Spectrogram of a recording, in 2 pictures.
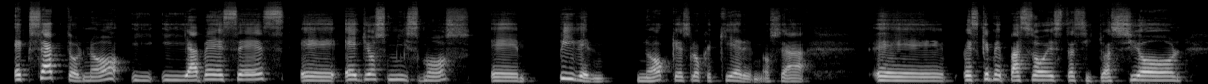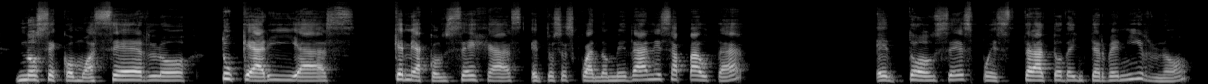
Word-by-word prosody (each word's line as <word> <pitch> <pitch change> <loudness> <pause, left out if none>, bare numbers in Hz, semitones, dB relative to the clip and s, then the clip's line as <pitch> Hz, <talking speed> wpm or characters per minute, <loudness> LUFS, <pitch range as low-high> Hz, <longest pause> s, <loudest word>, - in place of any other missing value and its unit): Exacto, 290 - +3
¿no? 175 0 -3
Y 185 -2 -11
y 200 0 -3
a 195 0 +4
veces, 225 +2 -1
eh, 180 -1 -1
ellos 230 +1 0
mismos, 200 -1 -6
eh, 165 -2 -2 0.3
piden, 145 - +1 0.2
¿no? 160 +6 -3
Qué 185 - -5
es 180 0 -6
lo 185 -2 -3
que 160 -2 -13
quieren, 165 -7 -4
o 145 - -10
sea, 145 -1 -6 0.6
eh, 175 -3 +1 0.2
es 205 0 +2
que 245 +2 0
me 225 -2 0
pasó 190 +2 +2
esta 195 -1 -3
situación, 185 +2 +1 0.4
no 210 +2 +5
sé 210 -1 0
cómo 180 -3 +1
hacerlo, 190 +1 +4 0.3
¿tú 255 -1 +2
qué 225 - +6
harías? 190 -1 +3 0.3
¿Qué 240 - +7
me 200 -3 +2
aconsejas? 170 0 -2
Entonces, 185 +2 -5
cuando 175 -1 0
me 185 +1 -3
dan 215 +4 +3
esa 225 -1 -3
pauta 195 -4 +1 1.2
entonces, 195 +3 0
pues, 170 -3 -7
trato 195 0 +4
de 195 -1 -3
intervenir, 190 +5 -4
¿no? 150 -1 -8
190 Hz, 120 wpm, -23 LUFS, 175-210 Hz, 1.2 s, Qué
